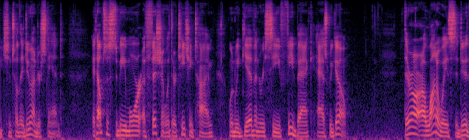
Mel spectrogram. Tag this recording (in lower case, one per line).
speech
